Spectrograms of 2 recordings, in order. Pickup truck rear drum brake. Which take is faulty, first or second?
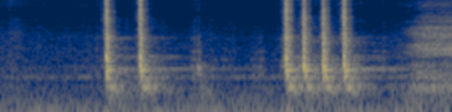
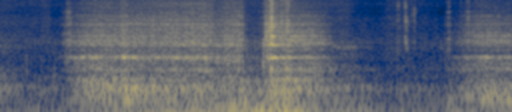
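second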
